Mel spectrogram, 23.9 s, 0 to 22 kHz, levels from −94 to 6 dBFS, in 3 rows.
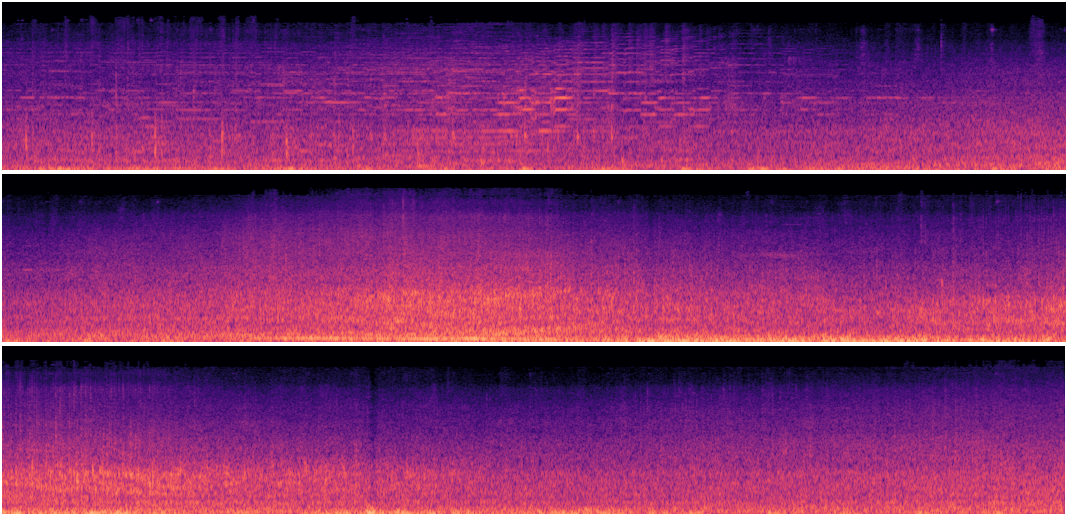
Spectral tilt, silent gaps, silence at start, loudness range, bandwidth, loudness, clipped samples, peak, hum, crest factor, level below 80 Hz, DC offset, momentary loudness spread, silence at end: -7 dB/octave; none; 0 s; 12 LU; 11.5 kHz; -23 LUFS; under 0.1%; -4 dBFS; none; 16 dB; -24 dBFS; under 0.1%; 13 LU; 0 s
